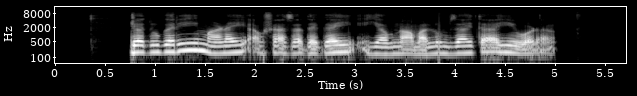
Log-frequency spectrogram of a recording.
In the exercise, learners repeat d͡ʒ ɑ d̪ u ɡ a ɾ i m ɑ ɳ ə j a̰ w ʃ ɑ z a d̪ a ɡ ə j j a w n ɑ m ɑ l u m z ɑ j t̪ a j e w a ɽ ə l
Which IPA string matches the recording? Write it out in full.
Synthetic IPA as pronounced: d͡ʒ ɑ d̪ u ɡ a ɾ i m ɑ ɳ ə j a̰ w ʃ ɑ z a d̪ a ɡ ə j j a w n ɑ m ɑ l u m z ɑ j t̪ a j e w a ɽ ə l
